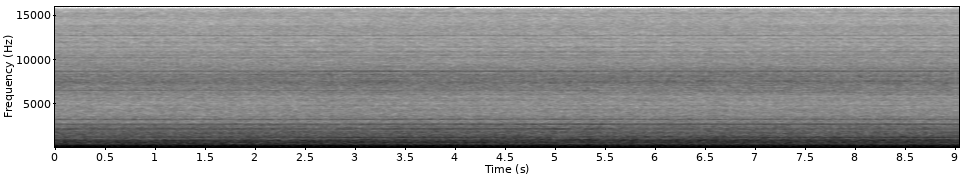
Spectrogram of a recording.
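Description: A front-loading washing machine hums and whirs as its drum spins at high speed.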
